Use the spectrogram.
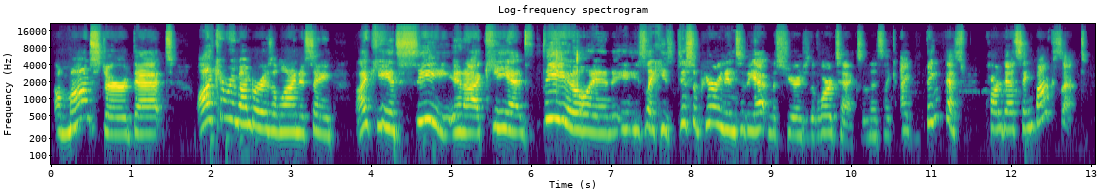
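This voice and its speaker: A woman with a very bright, slightly high voice speaks as a podcast panelist. Her style is conversational and explanatory. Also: animated, normal speed, hardly any pauses, poor audio. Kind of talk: casual explanatory panel chat.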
